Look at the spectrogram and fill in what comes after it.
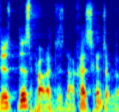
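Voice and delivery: rapid commercial disclaimer delivery. Retelling how a fan said something, in a rapid commercial disclaimer voice. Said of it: "like one of those commercials".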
